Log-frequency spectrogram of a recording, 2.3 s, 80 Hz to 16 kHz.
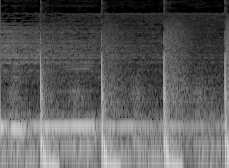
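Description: Techno track: a deep kick drum with a sharply dropping pitch beats three times, about every 0.6 s, under a steady held synth tone. From about one and a half seconds in, a bright hissing hit joins each kick.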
